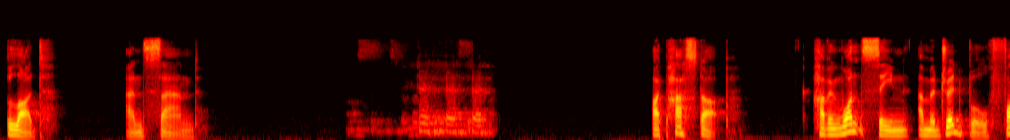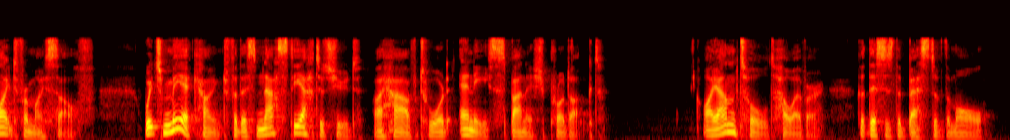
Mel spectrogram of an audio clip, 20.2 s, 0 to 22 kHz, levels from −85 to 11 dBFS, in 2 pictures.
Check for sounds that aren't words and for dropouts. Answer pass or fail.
fail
